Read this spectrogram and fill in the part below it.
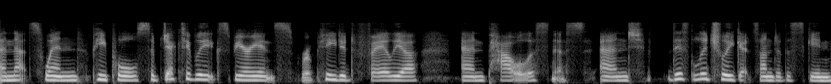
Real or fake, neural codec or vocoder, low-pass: fake; codec, 16 kHz in and 24 kHz out, 0.9 kbps, LongCat-Audio-Codec, four codebook decoder; 7.2 kHz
